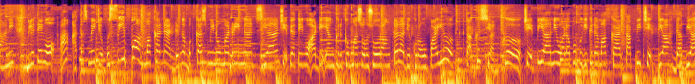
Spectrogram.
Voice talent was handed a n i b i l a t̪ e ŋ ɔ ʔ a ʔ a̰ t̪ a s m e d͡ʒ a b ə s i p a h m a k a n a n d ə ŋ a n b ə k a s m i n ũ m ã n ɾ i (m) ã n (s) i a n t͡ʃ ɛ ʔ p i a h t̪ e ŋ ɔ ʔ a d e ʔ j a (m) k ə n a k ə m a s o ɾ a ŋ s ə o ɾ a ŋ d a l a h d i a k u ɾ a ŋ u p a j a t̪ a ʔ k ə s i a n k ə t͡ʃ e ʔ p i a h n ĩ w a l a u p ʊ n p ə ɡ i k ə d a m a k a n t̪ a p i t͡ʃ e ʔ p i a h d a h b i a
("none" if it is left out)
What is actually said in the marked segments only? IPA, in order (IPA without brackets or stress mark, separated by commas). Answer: ŋ, s, ŋ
